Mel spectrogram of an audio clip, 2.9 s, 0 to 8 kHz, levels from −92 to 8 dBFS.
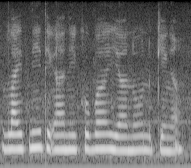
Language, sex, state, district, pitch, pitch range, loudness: Garo, female, Meghalaya, South Garo Hills, 225 Hz, 220-235 Hz, -13 LUFS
